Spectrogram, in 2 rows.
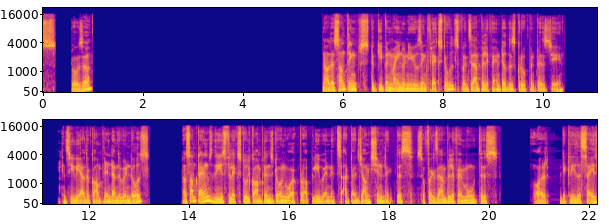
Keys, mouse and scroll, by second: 2.1 shift+middle click, 2.3 shift+click, 2.5 middle click, 2.8-3.4 scroll up 6, 4.6 shift+click, 4.8-5.5 scroll down 6, 5.0 space, 5.5 shift+middle click, 6.9 space, 7.5 scroll down 3, 7.7 Escape, 8.6 double click, 9.7 j, 10.9 double click, 12.8-13.4 scroll up 13, 13.6 scroll down 1, 15.4 middle click, 17.7 middle click, 18.4 scroll down 6, 18.7 scroll up 5, 18.9 s.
